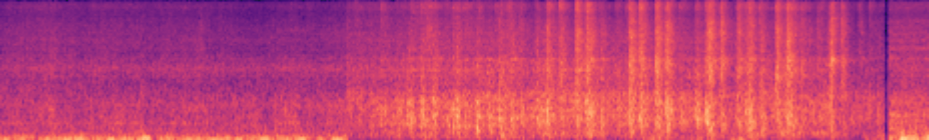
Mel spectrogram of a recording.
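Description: Narasapur–Nagarsol Superfast Express running at cruising speed on the route toward Khammam in Telangana, with a steady rolling roar and rapid clickety-clack of wheels over rail joints, loud and continuous throughout.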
